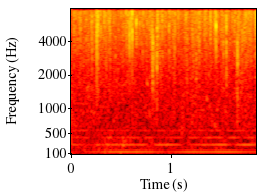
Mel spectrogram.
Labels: {"label": "biophony, midshipman", "recorder": "SoundTrap 500"}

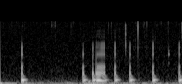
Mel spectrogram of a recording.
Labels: {"label": "biophony, knock croak", "recorder": "SoundTrap 300"}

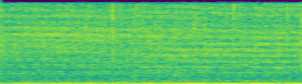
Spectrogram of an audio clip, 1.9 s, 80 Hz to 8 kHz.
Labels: {"label": "anthrophony, boat engine", "recorder": "SoundTrap 500"}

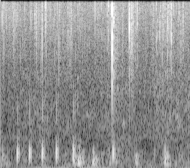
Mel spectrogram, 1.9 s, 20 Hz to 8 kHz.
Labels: {"label": "biophony, pulse", "recorder": "SoundTrap 500"}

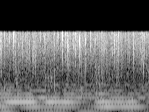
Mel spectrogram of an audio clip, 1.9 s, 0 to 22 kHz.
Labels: {"label": "biophony, midshipman", "recorder": "SoundTrap 500"}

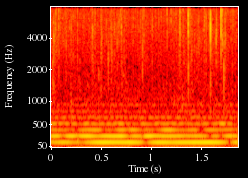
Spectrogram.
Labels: {"label": "biophony, midshipman", "recorder": "SoundTrap 500"}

